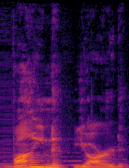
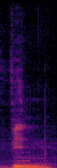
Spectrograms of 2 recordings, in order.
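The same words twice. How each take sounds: First: Every letter is sounded, like vine plus yard. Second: The word is reduced, sounding like vinyard. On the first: "says everything" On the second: "but vineyard"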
